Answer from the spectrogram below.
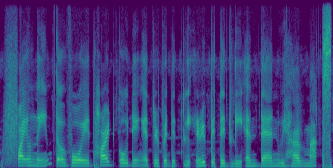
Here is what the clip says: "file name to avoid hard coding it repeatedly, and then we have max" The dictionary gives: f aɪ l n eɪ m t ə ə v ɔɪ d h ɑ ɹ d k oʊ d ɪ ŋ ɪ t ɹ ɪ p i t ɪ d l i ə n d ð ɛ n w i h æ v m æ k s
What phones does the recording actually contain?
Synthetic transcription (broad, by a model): f aɪ l n eɪ m t ə ə v ɔɪ d h ɑ ɹ d k oʊ d ɪ ŋ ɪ t ɹ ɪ p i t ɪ d l i ə n d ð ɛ n w i h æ v m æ k s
